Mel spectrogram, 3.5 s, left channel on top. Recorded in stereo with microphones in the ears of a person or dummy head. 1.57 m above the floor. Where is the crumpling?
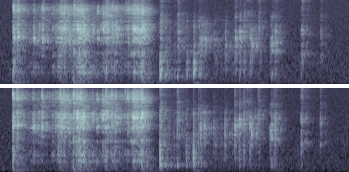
65° right (ahead or behind), 3.5 m.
